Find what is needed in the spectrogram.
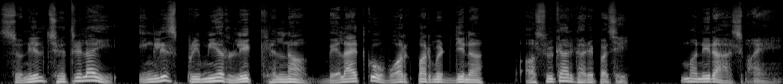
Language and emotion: Nepali, sad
